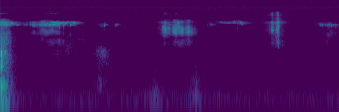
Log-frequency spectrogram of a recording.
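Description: Faint, high chirps of small birds, with a few short scratchy sounds and one sharp click about four seconds in.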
